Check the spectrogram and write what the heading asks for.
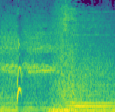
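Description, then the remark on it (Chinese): A police car driven by the cartoon character Labrador Police Chief brakes hard to slow down because of road works ahead: a brief, high tire squeal rises and falls, and a steady low engine rumble carries on afterward. No one speaks. “拉布拉多警长急忙踩了踩刹车，降低车速。”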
